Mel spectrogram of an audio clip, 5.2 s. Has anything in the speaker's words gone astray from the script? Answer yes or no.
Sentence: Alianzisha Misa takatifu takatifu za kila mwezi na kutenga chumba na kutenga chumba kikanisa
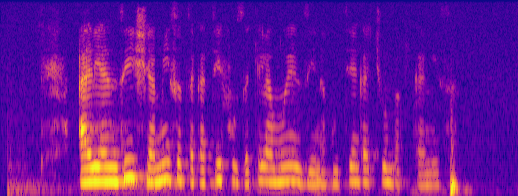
yes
